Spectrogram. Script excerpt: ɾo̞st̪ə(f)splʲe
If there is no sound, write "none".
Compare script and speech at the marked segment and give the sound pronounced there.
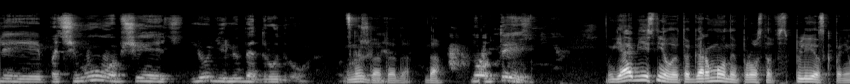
f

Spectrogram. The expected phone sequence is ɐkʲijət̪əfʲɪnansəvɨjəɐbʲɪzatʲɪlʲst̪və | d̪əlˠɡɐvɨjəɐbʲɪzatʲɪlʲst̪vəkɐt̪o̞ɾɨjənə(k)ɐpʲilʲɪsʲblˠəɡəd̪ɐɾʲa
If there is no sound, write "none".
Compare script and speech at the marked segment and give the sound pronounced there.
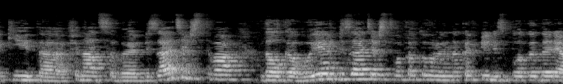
k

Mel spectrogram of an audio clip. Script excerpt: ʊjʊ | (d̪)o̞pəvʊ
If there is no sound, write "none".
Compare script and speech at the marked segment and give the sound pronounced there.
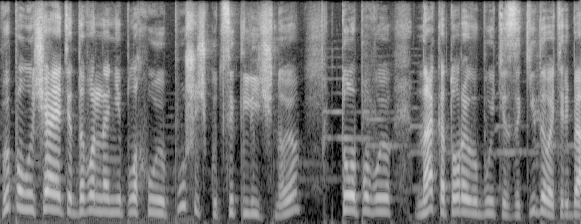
t̪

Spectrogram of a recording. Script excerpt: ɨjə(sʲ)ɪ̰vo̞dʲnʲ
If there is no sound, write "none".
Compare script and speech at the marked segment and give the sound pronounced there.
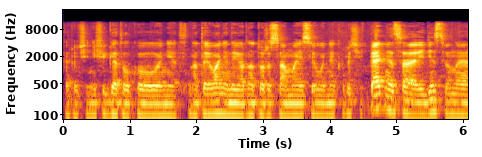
sʲ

